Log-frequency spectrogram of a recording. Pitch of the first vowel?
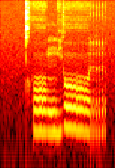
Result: low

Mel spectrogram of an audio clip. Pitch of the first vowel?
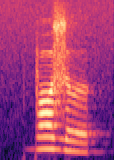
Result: high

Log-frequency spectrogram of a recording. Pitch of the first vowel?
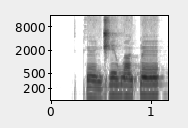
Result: low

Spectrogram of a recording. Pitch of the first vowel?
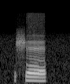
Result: low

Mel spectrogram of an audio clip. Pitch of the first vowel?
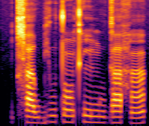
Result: low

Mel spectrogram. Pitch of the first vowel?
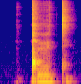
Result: low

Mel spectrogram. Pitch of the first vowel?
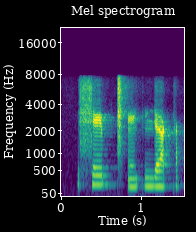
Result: high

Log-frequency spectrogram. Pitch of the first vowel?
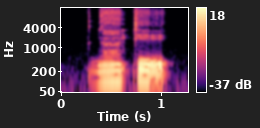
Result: high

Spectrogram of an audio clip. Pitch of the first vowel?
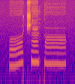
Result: rising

